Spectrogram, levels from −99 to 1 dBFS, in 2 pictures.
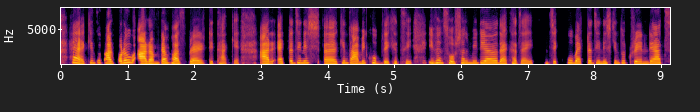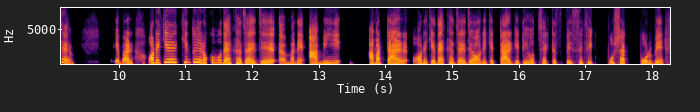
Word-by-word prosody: হ্যাঁ, 330 -8 +5
কিন্তু 300 0 -7
তারপরেও 280 +7 +5 0.2
আরামটা 240 +3 +4
1st 230 -1 +3
প্রায়োরিটি 215 0 0
থাকে। - - -7 0.4
আর 250 - +6 0.2
একটা 290 +2 -4
জিনিস 300 0 -4 0.2
অ্যাঁ 240 0 +3
কিন্তু 280 0 -4
আমি 255 +3 -4
খুব 315 - -1
দেখেছি। 240 +3 -5 0.4
ইভেন 310 +2 0
সোশ্যাল 240 +5 -1
মিডিয়ায়ও 290 +2 +1
দেখা 230 0 -2
যায় 215 - -4 0.3
যে, 235 - -4 0.2
খুব 310 -2 -4
একটা 275 - -3
জিনিস 255 0 -3
কিন্তু 270 +2 -6
ট্রেন্ড 240 0 -2
এ - - +2
আছে। 375 +7 -3 0.8
এবার 270 -2 +3 0.3
অনেকের 395 +4 +4 0.2
কিন্তু 395 0 -1
এরকমও 355 +1 0
দেখা 275 +1 +1
যায়, 215 -4 +4
যে 240 - +2 0.2
অ্যাঁ - - -3
মানে, 215 +1 -2 0.2
আমি 245 +5 -4 0.6
আমার 245 +3 +3
টার 210 -1 +5 0.3
অনেকে 245 +3 0
দেখা 265 +5 -1
যায়, 260 0 +2
যে 285 - 0
অনেকের 220 +5 -5
টার্গেটই 240 +5 +1
হচ্ছে, 270 +3 -7
একটা 280 - -5
স্পেসিফিক 265 +5 -5 0.2
পোশাক 235 +5 -1 0.2
পড়বে। 240 -6 0
260 Hz, 165 wpm, -23 LUFS, 235-290 Hz, 0.8 s, আর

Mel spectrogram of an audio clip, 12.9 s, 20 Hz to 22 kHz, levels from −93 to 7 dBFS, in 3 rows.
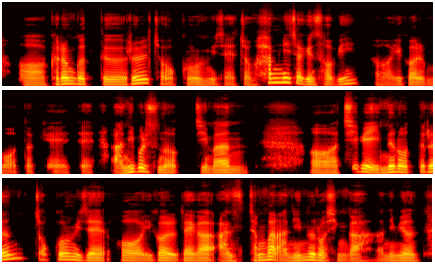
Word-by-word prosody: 어 100 -2 -3
그런 140 +1 +4
것들을 130 +5 +1
쪼끔 95 -2 -6
이제 - - -9
좀 - - -7
합리적인 205 - +2
소비 115 - -3 0.2
어 90 0 -11
이걸 100 +1 -3
뭐 - - -8
어떻게 90 0 -11
이제 - - -9 0.2
안 105 - 0
입을 165 +3 +4
수는 - - +1
없지만 105 -4 -2 0.6
어 90 -2 -1
집에 145 +10 +5
있는 130 +8 +4
옷들은 150 +9 +2
쪼끔 145 -2 -1
이제 110 -3 +1 0.2
어 110 -3 +1
'이걸 115 0 +1
내가 105 0 +2
안 95 -2 -1 0.2
정말 130 +5 +3
안 90 +1 -2
입는 130 +4 +3
옷인가?' 95 -4 -2
아니면 100 +1 -3
110 Hz, 290 characters per minute, -28 LUFS, 100-135 Hz, 0.6 s, 집에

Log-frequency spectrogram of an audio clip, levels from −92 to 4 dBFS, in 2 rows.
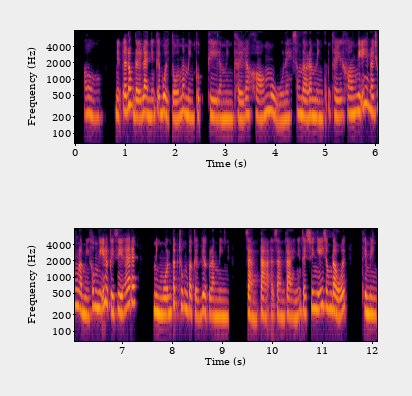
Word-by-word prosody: Ờ, 225 - -8 0.5
những 225 -2 -4
cái 255 -1 +3
lúc 330 - +6
đấy 205 -1 +3
là 240 +2 +4
những 210 -1 -3
cái 235 - -2
buổi 240 -2 +3
tối 190 0 -1
mà 240 +4 -1
mình 220 -4 -1
cực 230 - -4
kỳ 205 -2 -1
là 195 - -5
mình 190 0 -3
thấy 185 0 -3
là 225 - -2
khó 200 -3 -5
ngủ 190 -8 -3
này, 190 +1 -5
xong 235 +1 -4
đó 210 -2 +1
là 210 - 0
mình 205 -2 -2
cũng 275 +6 -15
thấy 210 -2 -3
khó 230 +2 -3
nghĩ, 250 +9 +2
nói 245 - +1
chung 295 +3 0
là 260 - +4
mình 210 -3 0
không 280 +6 +1
nghĩ 270 - +4
được 330 - +5
cái 230 - +1
gì 225 0 +3
hết 295 +8 +3
ấy. 335 - +6 0.4
Mình 225 -3 +4
muốn 210 +1 +2
tập 315 - +4
trung 275 -3 -2
vào 230 -2 +1
cái 195 - -3
việc 235 -3 +2
là 200 -1 -1
mình 195 -1 -2 0.5
giảm 210 -4 +4
tả 205 -3 +4
giảm 195 -2 -3
tải 190 -1 +1
những 195 +5 -5
cái 225 -2 -1
suy 245 +5 0
nghĩ 260 +3 +3
trong 265 -2 +1
đầu 235 -6 +6
ấy, 255 - +3 0.3
thì 240 - +3
mình 210 -2 +1
220 Hz, 305 wpm, -23 LUFS, 200-245 Hz, 0.5 s, lúc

